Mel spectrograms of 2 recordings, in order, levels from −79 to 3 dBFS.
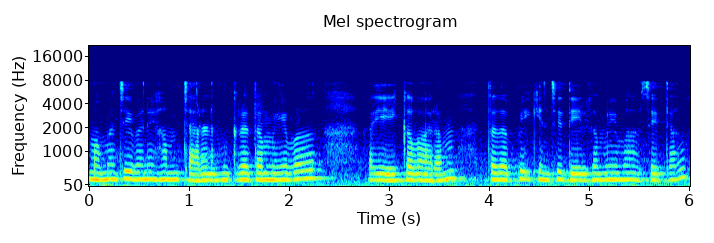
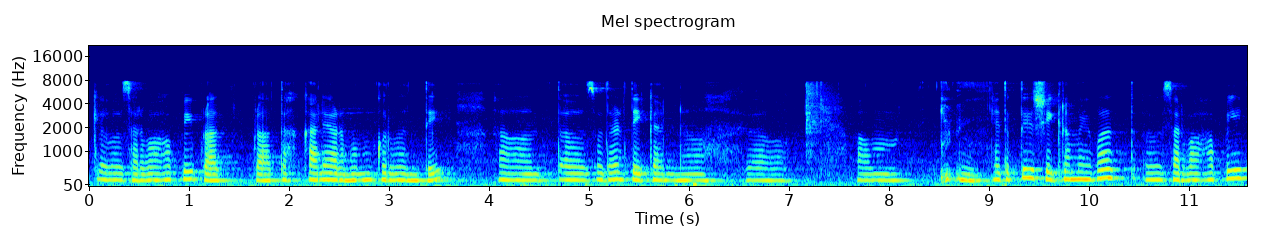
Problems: none marked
